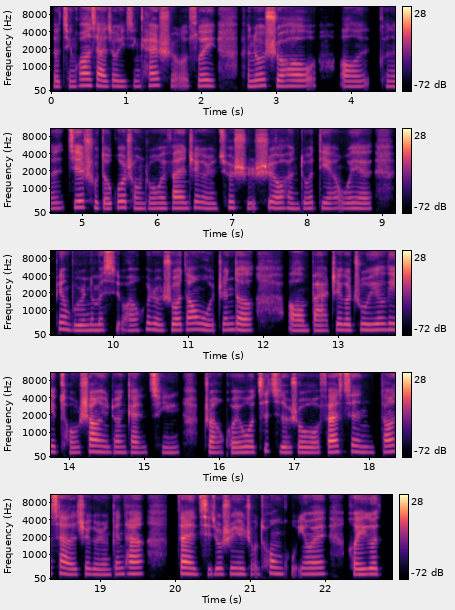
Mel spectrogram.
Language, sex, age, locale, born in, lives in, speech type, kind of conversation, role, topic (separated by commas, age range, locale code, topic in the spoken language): Chinese, female, 25-29, zh-CN, China, United States, conversation, advice, user, 分手后，你为什么会频繁投入短暂的恋爱来麻痹自己？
